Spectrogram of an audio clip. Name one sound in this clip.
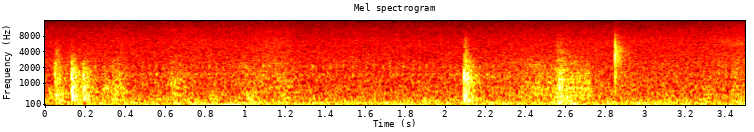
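Cloth rustles close by as a man moves away.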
